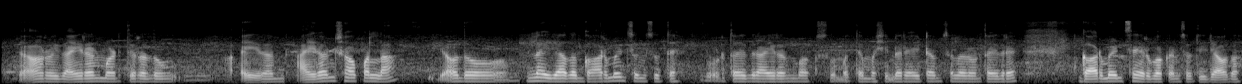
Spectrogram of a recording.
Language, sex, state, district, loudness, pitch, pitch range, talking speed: Kannada, male, Karnataka, Shimoga, -20 LUFS, 140 Hz, 135-145 Hz, 115 wpm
